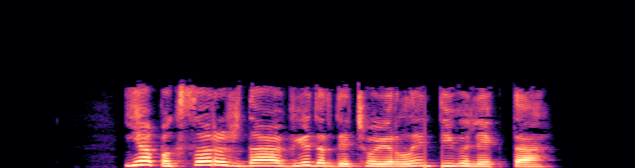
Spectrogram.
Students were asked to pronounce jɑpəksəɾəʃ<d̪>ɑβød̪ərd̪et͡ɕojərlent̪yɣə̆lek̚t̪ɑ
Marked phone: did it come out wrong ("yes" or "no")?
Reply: no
